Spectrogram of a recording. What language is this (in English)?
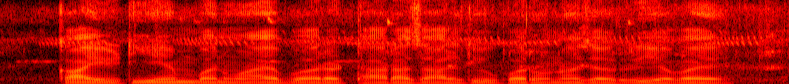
Chhattisgarhi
